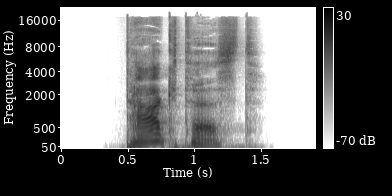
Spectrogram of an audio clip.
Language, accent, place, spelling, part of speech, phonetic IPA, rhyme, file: German, Germany, Berlin, tagtest, verb, [ˈtaːktəst], -aːktəst, De-tagtest.ogg
- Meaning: inflection of tagen: 1. second-person singular preterite 2. second-person singular subjunctive II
